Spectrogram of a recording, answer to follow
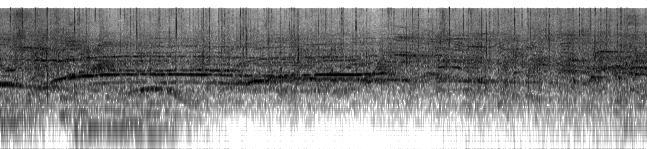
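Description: A hall full of schoolchildren cheering and shouting, with high voices rising and falling and some long held yells, over clapping.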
